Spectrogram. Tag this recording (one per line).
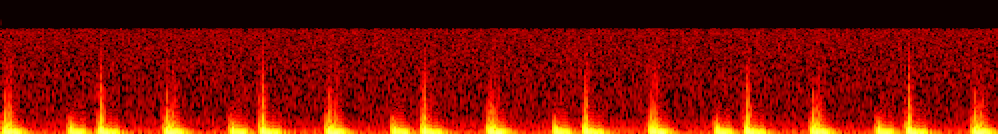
anatomy
cardiac
pulmonary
